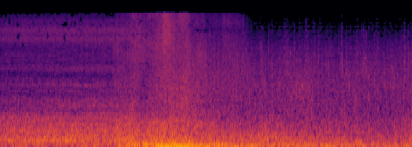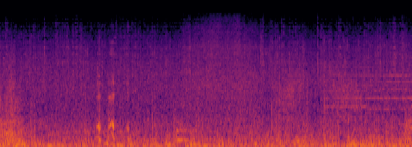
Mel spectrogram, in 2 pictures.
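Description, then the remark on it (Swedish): A deep, loud whoomp as fuel poured from a canister catches light from a weed burner, followed by a steady roaring hiss of flame that continues to the end. No one speaks. “Ja, men jag har ogräsbrännaren här, jag kan tända med den.”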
